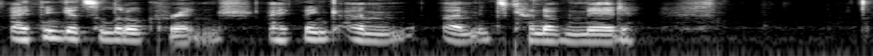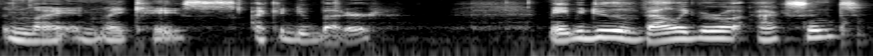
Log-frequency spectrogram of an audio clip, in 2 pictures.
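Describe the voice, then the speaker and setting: A man's voice: fairly high pitch, fairly even intonation, normal speed, gravelly, mellow, husky. A man chatting casually on a live stream, giggly and self-mocking as he tests out voices.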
